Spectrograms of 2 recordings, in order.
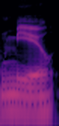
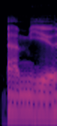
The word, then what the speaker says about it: mu: mu and then for ya this is called mu mu that's how we pronounce it and then your standard deviation SD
